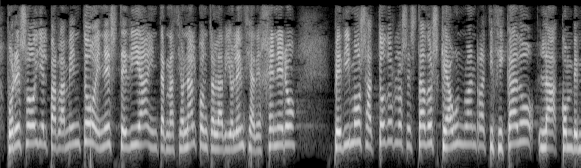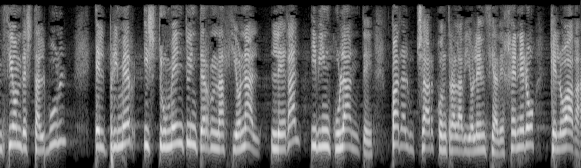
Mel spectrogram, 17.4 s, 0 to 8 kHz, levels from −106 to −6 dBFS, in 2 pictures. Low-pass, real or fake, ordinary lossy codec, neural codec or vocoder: 7.2 kHz; real; MP3, 48 kbps; none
